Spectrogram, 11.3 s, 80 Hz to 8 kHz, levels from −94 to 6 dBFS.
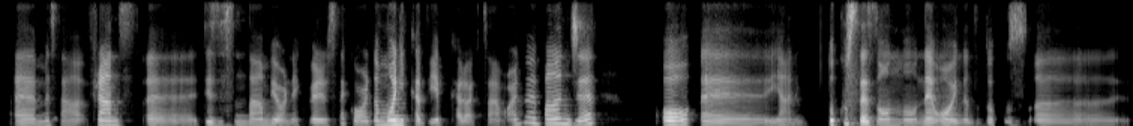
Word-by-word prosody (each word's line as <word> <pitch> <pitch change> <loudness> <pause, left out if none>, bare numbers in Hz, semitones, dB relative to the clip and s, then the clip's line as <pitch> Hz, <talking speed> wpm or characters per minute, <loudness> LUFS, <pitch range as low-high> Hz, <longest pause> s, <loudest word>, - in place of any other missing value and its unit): Eee, 195 -1 -2
mesela 225 +7 -11
Friends, 235 -2 +2
eee, 170 -3 -7
dizisinden 190 -1 -2
1 180 - -1
örnek 170 0 -12
verirsek 175 -4 -5
orada 215 +2 -3
Monica 250 +1 +6
diye - - -4
bir - - -45
karakter - - -8
vardı 275 +1 -9
ve 320 -3 -3
bence 280 -1 +3 0.7
o, 235 +2 +8
eee, 220 - 0 0.7
yani 190 - -10 0.2
9 240 +4 +4
sezon 200 -8 +5
mu 180 0 -7
ne 195 0 +3
oynadı. 165 -3 -3
9, 190 0 -9
ııı, 165 - -11
195 Hz, 140 wpm, -26 LUFS, 180-240 Hz, 0.7 s, o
